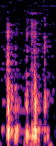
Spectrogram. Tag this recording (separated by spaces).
rattling shake rattle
